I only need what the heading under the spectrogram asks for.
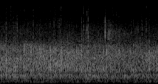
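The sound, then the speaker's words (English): An audience at a morning church service claps for the band steadily, a dense, even patter of many hands with no break, fairly loud and with no voices standing out. “Can you clap for the band again?”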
